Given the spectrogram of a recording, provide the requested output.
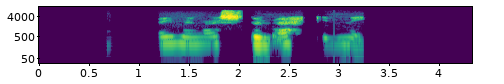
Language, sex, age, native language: Icelandic, male, 10, Icelandic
